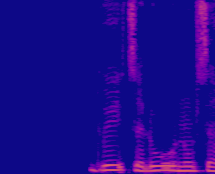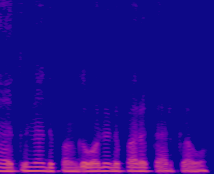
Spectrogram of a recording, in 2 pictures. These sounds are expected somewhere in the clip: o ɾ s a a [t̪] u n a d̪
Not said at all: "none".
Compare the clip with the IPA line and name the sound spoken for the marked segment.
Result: t̪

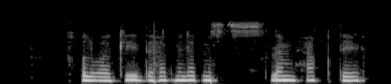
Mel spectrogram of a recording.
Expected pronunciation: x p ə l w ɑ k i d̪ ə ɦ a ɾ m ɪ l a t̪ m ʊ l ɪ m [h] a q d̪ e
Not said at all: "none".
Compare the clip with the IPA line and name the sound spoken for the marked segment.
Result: h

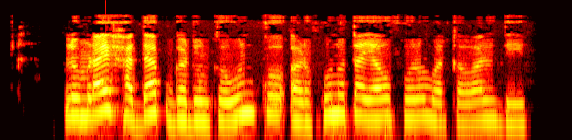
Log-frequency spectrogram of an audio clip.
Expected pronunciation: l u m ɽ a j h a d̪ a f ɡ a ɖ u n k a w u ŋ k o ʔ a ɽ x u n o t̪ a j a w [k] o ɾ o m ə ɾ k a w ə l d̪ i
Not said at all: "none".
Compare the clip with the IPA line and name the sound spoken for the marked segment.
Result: x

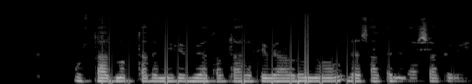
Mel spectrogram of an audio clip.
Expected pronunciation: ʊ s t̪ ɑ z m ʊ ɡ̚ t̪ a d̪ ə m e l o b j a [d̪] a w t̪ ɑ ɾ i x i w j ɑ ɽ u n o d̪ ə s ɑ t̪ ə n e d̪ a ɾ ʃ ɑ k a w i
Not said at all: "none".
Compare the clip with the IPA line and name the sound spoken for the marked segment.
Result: t̪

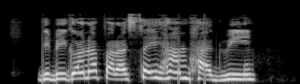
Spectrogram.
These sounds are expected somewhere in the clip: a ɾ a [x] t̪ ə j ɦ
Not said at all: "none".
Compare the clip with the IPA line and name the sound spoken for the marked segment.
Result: s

